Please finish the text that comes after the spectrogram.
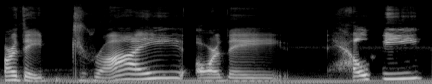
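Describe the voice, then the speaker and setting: A woman's voice: mid-range voice, sing-song, drawn-out words, music in the background. A woman chatting casually as a player in a tabletop game.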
